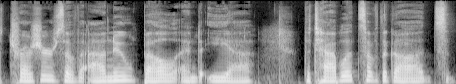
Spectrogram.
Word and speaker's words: Ea: Ia is spelled EA and then with the help of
